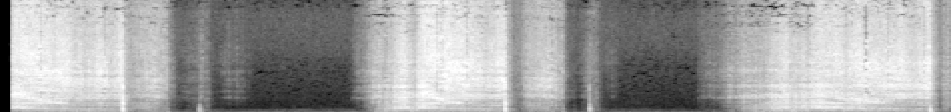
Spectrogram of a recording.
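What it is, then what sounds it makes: Floral foam block being sliced. A steel kitchen knife slices thin sheets off one face of a solid, porous rectangular block of green phenolic floral foam resting on a wooden table. Three separate slicing passes are heard as broad, bright, gritty scraping rushes, each ending in a sharp click as the blade finishes the cut, with near silence between them.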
